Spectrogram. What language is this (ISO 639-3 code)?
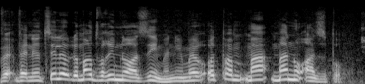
heb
